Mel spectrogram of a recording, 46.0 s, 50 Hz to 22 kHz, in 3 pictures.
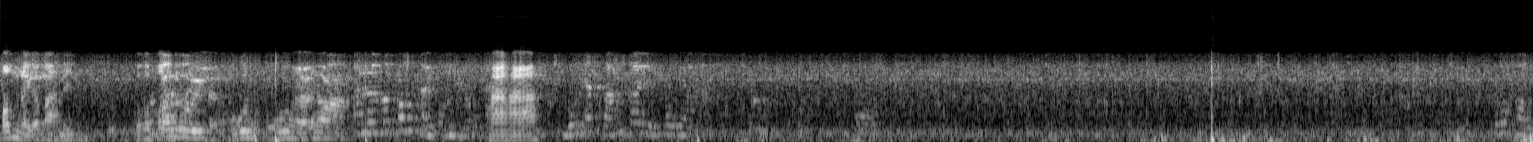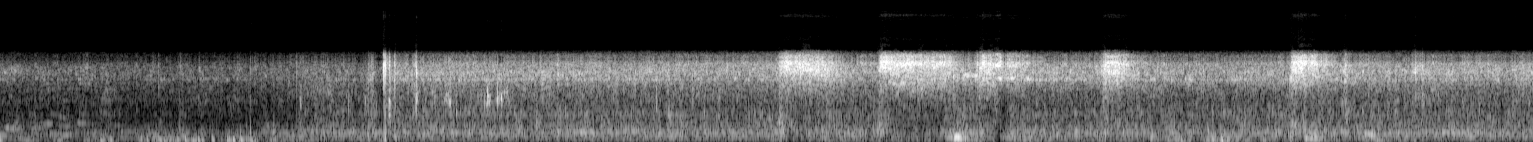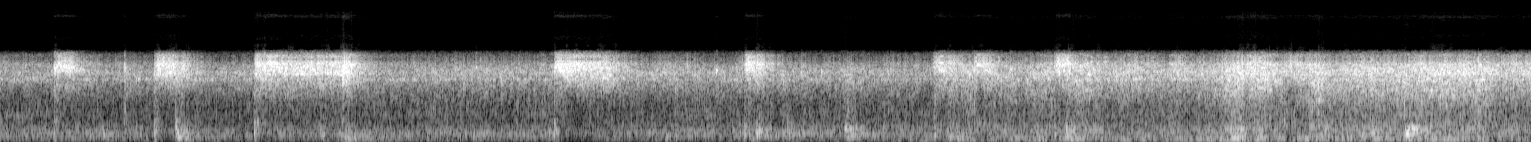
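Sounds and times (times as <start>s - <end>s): filling machine pump running: 0.0s - 45.9s
pneumatic air hisses: 23.1s - 25.6s, 26.3s - 26.8s, 28.2s - 28.7s, 31.2s - 31.6s, 32.2s - 34.3s, 36.2s - 37.0s.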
